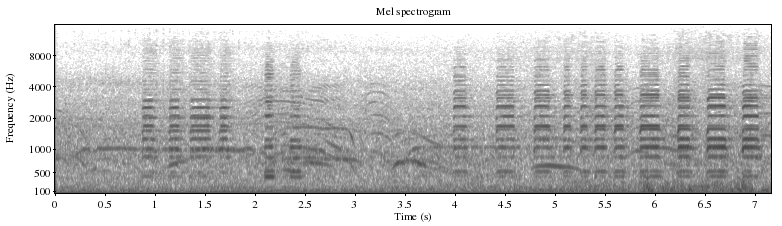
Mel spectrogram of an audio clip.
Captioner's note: vehicles honking; people cheering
